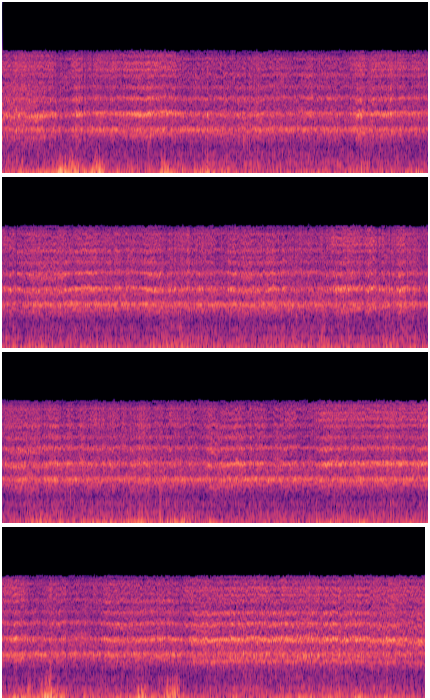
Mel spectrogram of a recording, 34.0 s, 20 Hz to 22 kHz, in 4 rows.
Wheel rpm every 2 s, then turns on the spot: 190, 230, 230, 230, 220, 230, 230, 230, 230, 230, 230, 230, 230, 230, 210, 190, 200.
none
